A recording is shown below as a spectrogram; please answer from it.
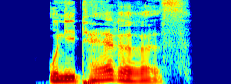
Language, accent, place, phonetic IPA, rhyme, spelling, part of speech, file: German, Germany, Berlin, [uniˈtɛːʁəʁəs], -ɛːʁəʁəs, unitäreres, adjective, De-unitäreres.ogg
- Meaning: strong/mixed nominative/accusative neuter singular comparative degree of unitär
